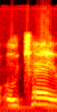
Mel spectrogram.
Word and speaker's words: Ute: And as you know, Ute rhymes with Boute.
